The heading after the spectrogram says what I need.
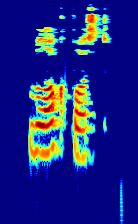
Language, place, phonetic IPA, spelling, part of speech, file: Russian, Saint Petersburg, [ˌbɫokˈpost], блокпост, noun, LL-Q7737 (rus)-блокпост.wav
- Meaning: checkpoint; signal box; roadblock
